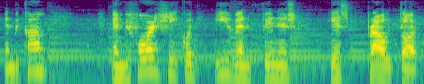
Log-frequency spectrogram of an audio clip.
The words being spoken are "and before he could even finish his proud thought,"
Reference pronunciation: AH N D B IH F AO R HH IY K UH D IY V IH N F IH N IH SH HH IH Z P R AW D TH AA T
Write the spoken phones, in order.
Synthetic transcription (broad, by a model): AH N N B IH F AO R HH IY K UH D IY V IH N F IH N IH SH HH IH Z P R AW D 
